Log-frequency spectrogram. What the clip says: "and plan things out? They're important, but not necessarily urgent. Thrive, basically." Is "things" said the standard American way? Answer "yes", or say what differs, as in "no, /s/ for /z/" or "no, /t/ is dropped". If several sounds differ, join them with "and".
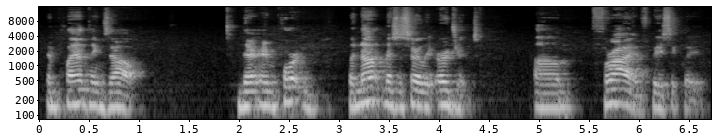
yes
